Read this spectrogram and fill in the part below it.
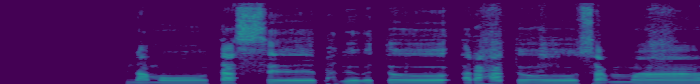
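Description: A man chants loudly in a steady sung tone through a microphone.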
